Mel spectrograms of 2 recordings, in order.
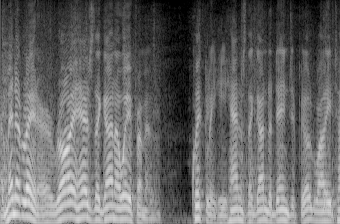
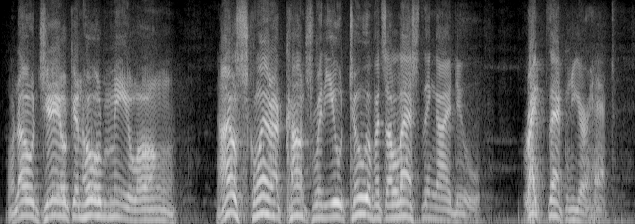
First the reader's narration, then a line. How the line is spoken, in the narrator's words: he snarls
